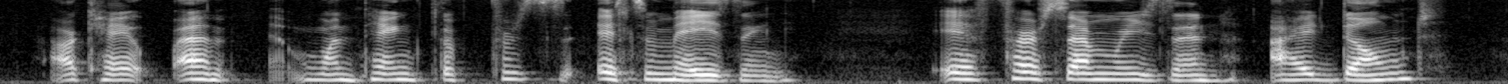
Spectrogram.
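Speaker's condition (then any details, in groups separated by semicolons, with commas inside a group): Damaged diaphragm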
